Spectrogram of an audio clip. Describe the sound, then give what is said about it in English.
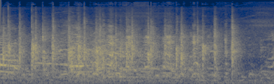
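A steady burst of crowd applause, dense clapping held at an even loudness for a few seconds, with a murmur of voices mixed in. “I like that applause.”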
